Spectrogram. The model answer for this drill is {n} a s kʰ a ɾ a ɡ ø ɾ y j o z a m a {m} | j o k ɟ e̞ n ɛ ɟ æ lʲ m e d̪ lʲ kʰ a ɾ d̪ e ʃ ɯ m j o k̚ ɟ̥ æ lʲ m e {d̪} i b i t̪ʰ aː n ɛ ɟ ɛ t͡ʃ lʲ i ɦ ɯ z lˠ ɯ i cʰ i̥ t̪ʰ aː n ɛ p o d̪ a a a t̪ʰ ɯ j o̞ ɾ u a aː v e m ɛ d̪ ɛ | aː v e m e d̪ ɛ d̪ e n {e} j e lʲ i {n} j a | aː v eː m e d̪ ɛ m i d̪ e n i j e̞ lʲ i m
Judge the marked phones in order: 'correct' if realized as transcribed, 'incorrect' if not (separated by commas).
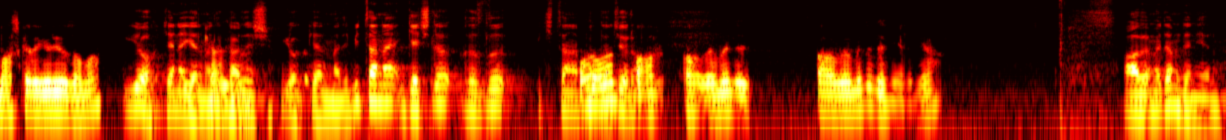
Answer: incorrect, incorrect, correct, incorrect, incorrect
